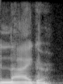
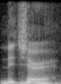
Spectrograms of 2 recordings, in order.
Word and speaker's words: Niger: Some people say Niger, but it's pronounced Niger in Africa.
